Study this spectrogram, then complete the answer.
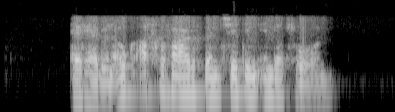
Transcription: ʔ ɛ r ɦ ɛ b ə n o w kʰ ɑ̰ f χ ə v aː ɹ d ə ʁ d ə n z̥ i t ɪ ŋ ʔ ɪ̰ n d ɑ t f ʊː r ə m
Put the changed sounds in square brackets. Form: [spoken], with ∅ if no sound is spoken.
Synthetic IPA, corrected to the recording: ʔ ɛ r ɦ ɛ b ə n o w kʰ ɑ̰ f χ ə v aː ɹ d ə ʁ d ə n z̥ [ɪ] t ɪ ŋ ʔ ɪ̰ n d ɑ t f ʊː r ə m

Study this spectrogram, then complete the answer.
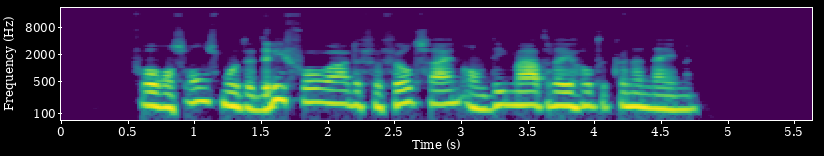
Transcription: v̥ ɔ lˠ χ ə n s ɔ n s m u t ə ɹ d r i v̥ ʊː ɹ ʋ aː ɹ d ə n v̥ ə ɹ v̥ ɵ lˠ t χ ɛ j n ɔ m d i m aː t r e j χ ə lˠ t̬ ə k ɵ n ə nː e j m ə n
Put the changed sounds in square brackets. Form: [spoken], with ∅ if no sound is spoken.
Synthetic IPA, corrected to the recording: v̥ ɔ lˠ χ ə n s ɔ n s m u t ə [∅] d r i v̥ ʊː ɹ ʋ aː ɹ d ə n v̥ ə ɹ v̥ ɵ lˠ t [s] ɛ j n ɔ m d i m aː t r e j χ ə lˠ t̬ ə k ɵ n ə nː e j m ə n

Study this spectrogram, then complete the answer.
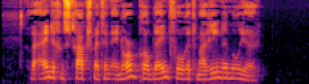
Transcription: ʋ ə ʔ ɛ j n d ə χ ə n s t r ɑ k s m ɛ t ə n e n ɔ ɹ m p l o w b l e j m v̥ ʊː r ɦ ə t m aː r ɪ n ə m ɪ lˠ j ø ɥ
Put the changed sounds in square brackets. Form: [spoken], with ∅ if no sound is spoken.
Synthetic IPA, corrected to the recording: ʋ ə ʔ ɛ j n d ə χ ə n s t r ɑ k s m ɛ t ə n e n ɔ ɹ m p [r] o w b l e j m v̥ ʊː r ɦ ə t m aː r [i] n ə m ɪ lˠ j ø ɥ

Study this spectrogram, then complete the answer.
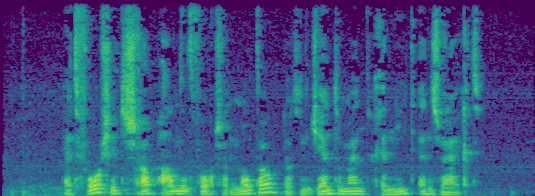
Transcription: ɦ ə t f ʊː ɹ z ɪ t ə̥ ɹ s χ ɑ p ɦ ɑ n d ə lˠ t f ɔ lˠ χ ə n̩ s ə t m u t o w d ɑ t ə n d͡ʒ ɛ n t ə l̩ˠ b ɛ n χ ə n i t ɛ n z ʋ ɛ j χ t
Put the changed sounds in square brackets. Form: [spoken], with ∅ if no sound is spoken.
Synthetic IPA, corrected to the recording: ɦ ə t f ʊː ɹ z ɪ t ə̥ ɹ s χ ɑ p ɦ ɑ n d ə lˠ t f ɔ lˠ χ ə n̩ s ə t m [ɔ] t o w d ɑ t ə n d͡ʒ ɛ n t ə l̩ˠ [m] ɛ n χ ə n i t ɛ n z ʋ ɛ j χ t

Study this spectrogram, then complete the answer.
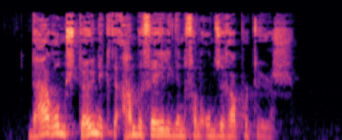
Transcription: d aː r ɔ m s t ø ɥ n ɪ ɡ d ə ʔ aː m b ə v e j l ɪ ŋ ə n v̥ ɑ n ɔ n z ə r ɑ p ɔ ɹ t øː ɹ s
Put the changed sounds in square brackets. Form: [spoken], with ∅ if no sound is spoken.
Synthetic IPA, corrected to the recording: d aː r ɔ m s t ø ɥ n ɪ ɡ d ə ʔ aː m b ə v e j l ɪ ŋ ə n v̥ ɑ n ɔ n z ə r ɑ p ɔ ɹ t øː ɹ s

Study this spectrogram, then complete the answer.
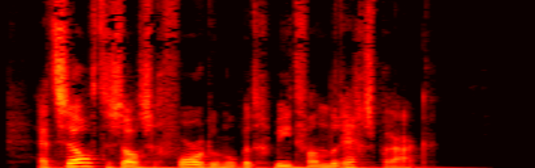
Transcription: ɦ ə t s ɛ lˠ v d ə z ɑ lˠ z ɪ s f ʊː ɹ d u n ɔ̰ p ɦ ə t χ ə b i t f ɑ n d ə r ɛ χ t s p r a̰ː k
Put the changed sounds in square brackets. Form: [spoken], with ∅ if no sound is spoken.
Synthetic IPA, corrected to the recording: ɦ ə t s ɛ lˠ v d ə z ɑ lˠ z ɪ [χ] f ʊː ɹ d u n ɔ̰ p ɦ ə t χ ə b i t f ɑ n d ə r ɛ χ t s p r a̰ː k

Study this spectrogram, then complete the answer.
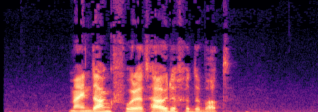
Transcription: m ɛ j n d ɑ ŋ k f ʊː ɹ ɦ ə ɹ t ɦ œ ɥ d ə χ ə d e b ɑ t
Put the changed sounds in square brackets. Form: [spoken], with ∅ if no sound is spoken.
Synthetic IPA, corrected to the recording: m ɛ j n d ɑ ŋ k f ʊː ɹ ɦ ə [∅] t ɦ œ ɥ d ə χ ə d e b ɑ t

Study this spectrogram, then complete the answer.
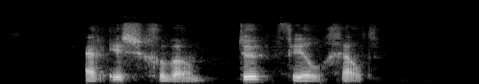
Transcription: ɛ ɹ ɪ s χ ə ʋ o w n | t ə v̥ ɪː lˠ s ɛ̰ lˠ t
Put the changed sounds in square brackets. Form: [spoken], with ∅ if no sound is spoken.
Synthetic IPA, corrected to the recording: ɛ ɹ ɪ s χ ə ʋ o w n | t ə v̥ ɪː lˠ [χ] ɛ̰ lˠ t

